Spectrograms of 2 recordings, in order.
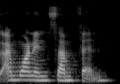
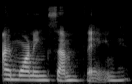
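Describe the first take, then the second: First: Something is said as sumfin, with an f. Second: Something is said with a clear th sound. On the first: "S U M F I N apostrophe" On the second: "it's not like I'm wanting something"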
